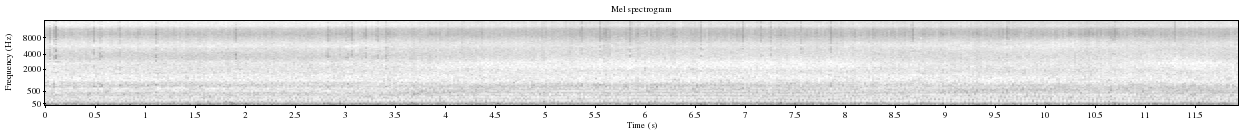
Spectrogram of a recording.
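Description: A threshing machine's engine roars steadily close by.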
